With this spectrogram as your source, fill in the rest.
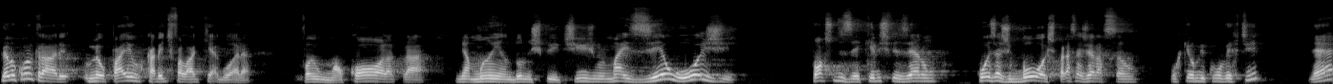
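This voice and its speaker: With an unremarkable speaking voice, a man speaks at a moderate pace in a fairly high pitch with lively intonation. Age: 60s. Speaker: pastor and teacher. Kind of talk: interview testimony.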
